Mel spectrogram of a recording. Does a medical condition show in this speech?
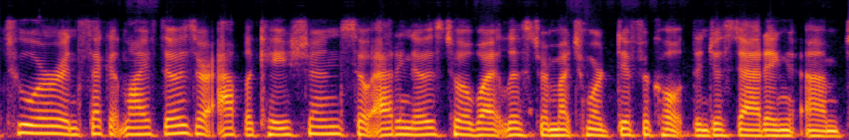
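No.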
